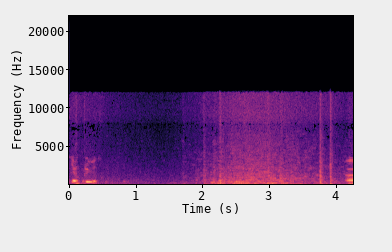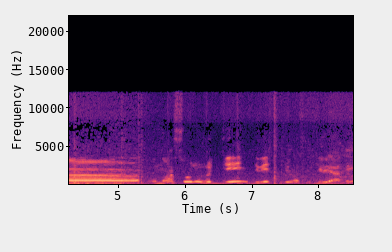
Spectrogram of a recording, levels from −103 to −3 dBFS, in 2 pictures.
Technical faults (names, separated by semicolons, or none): noise suppressor artifacts; speech cut by the noise suppressor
